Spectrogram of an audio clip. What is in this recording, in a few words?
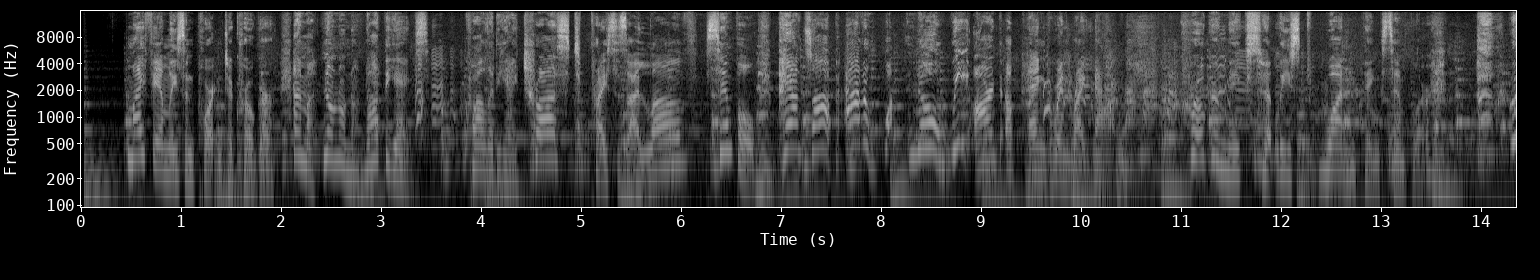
Amusing; Kroger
